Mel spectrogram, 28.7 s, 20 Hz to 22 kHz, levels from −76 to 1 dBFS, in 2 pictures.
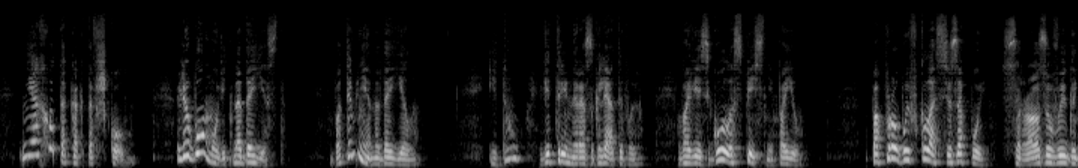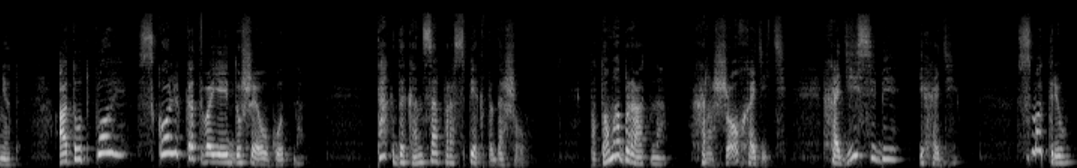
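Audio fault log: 17.43–17.45 s, repeated frames: one compressed block of about 21.3 ms was played twice, so that sliver of sound repeats as a brief stutter and adds 21.3 ms.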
